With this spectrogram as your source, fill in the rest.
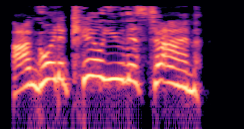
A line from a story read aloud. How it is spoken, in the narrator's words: he screamed at her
